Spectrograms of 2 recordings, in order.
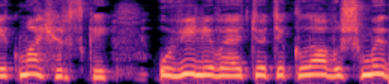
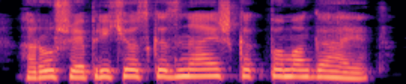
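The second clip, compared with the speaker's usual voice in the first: ordinary delivery, nothing marked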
